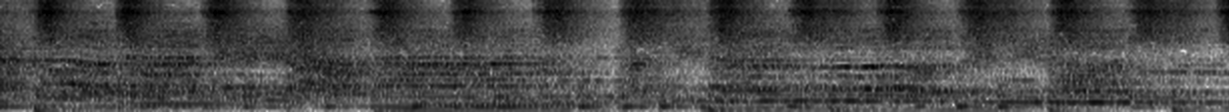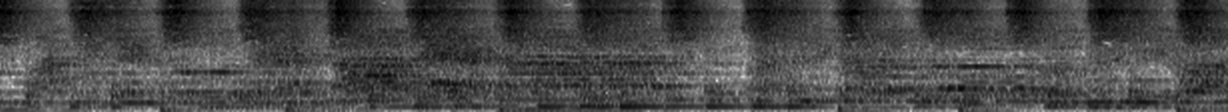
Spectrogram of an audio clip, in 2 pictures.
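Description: Mixed congregation choir singing a Santo Daime hymn in Portuguese in unison, with maracas shaken in a steady, even beat, accompanied by strummed guitars.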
